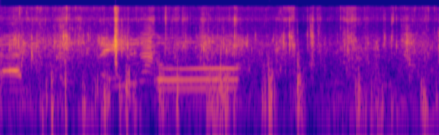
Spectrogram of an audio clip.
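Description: Wind buffeting the microphone and choppy water around a small outrigger boat on a rough sea, with irregular knocks and slaps through it.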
